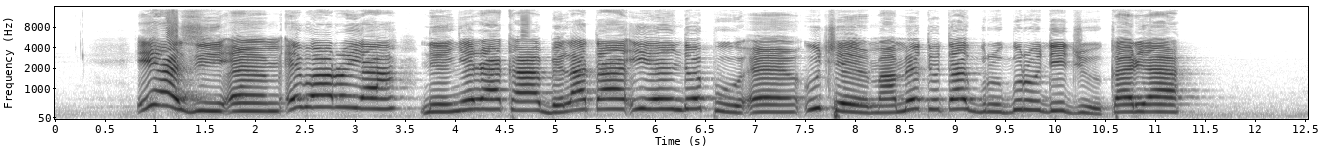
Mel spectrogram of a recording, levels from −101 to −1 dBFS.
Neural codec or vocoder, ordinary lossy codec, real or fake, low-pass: none; none; real; 14.4 kHz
